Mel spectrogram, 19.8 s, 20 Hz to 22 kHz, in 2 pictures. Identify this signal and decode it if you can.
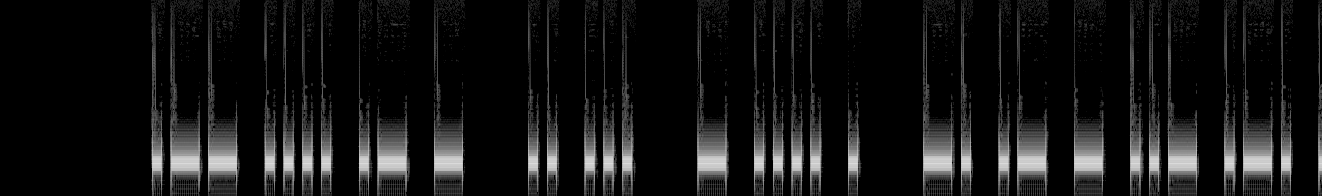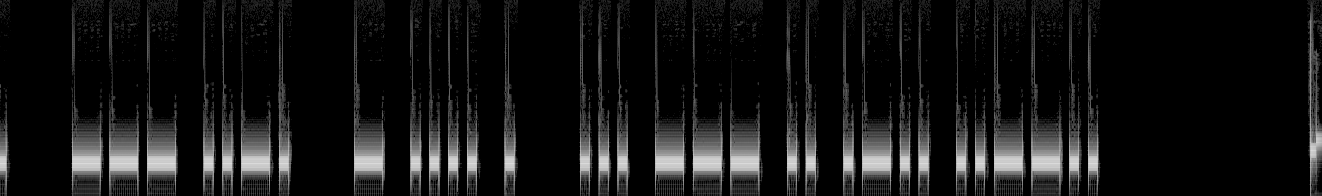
Morse code, heard as a keyed tone, about 17 wpm, 700 Hz. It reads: WHAT IS THE NATURE OF THE SOIL?
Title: Sentences from Top 1000 Words - Review Part 4 - 17wpm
